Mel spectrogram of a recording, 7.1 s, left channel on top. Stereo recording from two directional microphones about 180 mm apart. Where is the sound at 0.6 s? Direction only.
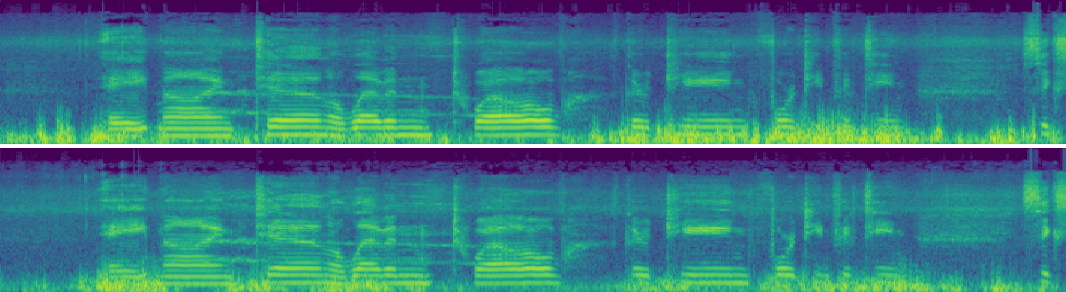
40° left (ahead or behind).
